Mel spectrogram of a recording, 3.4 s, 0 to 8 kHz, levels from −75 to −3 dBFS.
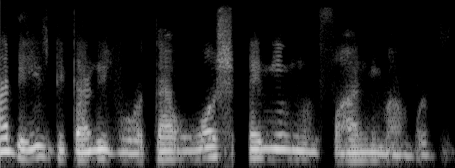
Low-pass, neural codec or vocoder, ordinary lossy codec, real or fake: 7.2 kHz; codec, 16 kHz, 1 kbps, FreqCodec, smaller model; Opus, 32 kbps; fake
